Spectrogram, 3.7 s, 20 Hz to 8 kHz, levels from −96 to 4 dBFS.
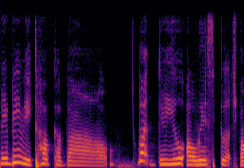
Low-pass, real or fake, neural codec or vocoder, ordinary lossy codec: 7.2 kHz; fake; codec, 44.1 kHz, 2.6 kbps, SNAC; none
